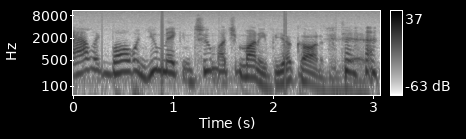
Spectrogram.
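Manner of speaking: very high, animated woman's voice with wildly swinging pitch.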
